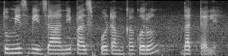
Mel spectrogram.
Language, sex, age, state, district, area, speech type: Goan Konkani, female, 18-30, Goa, Quepem, rural, spontaneous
